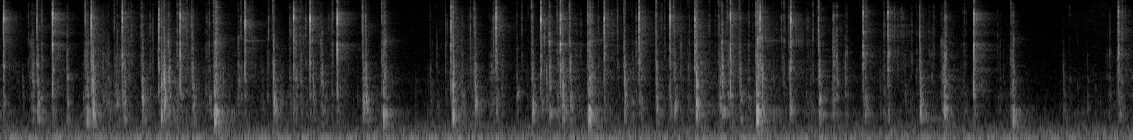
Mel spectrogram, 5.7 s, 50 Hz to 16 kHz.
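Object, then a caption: Plastic mechanical keyboard with round keycaps. Long painted nails and fingertips type on a white and pink Lofree mechanical keyboard with round plastic keycaps. A quick, steady stream of short, bright clicking taps is heard, each dying away almost at once, with brief pauses near 2 and 5 seconds. Quiet, low hum sits underneath throughout.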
